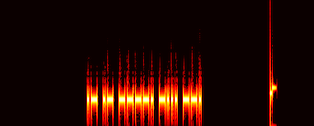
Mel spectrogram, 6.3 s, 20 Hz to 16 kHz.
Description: Morse code, heard as a keyed tone, about 29 wpm, 700 Hz. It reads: AA9BG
